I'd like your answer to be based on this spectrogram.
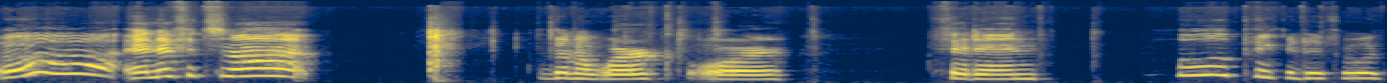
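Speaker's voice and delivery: talking through a yawn. Tired after work, speaker explains the question categories: yawning while talking. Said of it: "Sorry for me yawning".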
